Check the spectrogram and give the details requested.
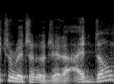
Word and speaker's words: Richard Ojeda: I'm Richard Ojeda. I am Richard Ojeda.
